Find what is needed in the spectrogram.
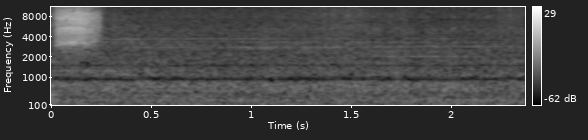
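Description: A steady low background rumble with no distinct events, following the hiss of the last spoken word.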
